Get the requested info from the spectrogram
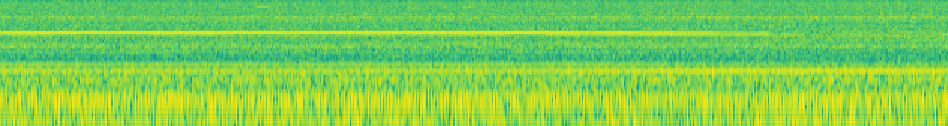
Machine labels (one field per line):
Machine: pump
